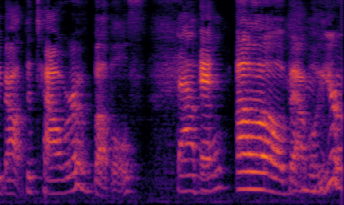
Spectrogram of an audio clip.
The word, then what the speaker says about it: Babel: Also, she kept correcting me because I kept saying it wrong. So it is the Tower of Babel.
